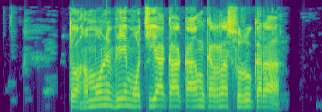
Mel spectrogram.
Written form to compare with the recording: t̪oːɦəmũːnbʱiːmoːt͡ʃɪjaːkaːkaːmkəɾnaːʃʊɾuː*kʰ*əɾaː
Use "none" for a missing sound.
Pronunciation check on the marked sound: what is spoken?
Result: k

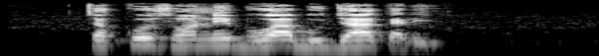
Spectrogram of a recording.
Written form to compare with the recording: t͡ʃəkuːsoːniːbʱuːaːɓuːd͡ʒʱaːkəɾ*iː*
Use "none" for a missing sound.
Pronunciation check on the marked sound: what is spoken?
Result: iː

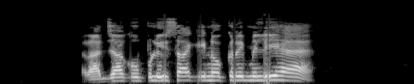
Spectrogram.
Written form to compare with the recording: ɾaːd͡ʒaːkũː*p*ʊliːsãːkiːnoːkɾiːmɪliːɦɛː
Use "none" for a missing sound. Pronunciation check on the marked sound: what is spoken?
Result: p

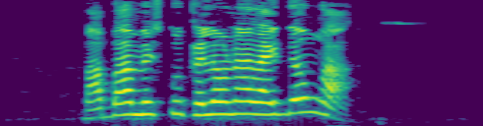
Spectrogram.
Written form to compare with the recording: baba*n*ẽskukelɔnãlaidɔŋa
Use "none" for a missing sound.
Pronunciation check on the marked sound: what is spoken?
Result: m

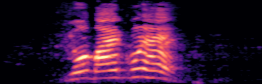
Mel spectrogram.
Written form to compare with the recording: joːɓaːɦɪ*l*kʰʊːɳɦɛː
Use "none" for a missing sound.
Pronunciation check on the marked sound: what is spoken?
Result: ɾ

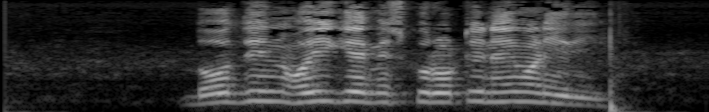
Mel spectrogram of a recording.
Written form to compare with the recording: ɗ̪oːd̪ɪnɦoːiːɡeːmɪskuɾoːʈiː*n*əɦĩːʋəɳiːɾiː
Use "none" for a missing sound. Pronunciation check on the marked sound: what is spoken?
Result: n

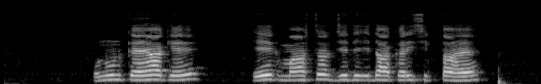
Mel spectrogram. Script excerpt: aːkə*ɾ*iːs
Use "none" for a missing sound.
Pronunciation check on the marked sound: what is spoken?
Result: ɾ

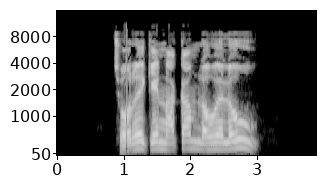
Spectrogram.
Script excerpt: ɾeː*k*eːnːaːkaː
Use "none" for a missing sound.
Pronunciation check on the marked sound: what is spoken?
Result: k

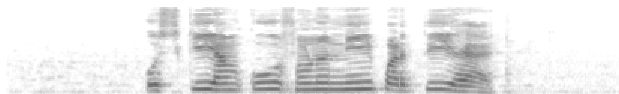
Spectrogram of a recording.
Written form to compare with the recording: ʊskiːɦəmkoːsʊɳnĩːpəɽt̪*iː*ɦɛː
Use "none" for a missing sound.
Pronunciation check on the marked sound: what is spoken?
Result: iː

